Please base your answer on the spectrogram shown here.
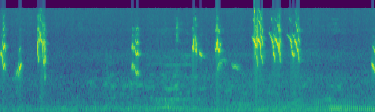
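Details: Oriental magpie-robin singing to challenge another magpie-robin to fight, tail spread: scattered sharp whistled and chirped notes, some dropping, with quiet gaps and a dense burst of chirps near the end over low background hum.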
